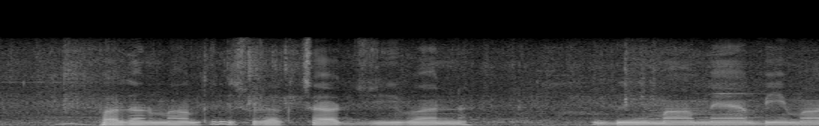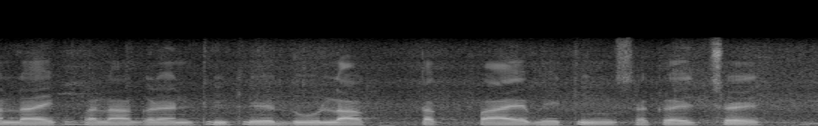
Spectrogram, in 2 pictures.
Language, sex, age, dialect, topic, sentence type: Maithili, male, 25-30, Bajjika, banking, statement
